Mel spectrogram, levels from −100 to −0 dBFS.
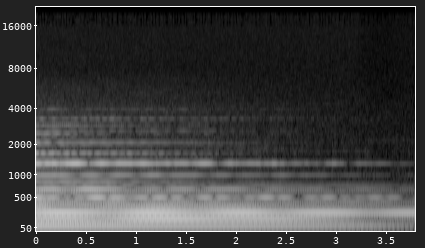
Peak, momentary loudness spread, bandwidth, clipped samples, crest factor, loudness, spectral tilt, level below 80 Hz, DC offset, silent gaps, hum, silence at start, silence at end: -16 dBFS; 11 LU; 4.4 kHz; under 0.1%; 12 dB; -30 LUFS; -10 dB/octave; -44 dBFS; under 0.1%; none; none; 0 s; 0 s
